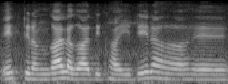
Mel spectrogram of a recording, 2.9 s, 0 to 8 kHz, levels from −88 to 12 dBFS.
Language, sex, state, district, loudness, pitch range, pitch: Hindi, female, Haryana, Jhajjar, -18 LUFS, 180-205 Hz, 185 Hz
